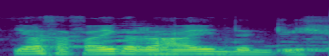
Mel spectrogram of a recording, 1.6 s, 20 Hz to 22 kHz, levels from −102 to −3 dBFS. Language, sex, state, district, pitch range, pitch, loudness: Hindi, male, Bihar, Lakhisarai, 125-135 Hz, 130 Hz, -28 LUFS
